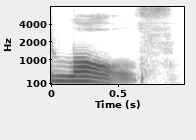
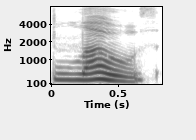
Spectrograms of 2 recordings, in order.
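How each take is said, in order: First: An extra L sound is added before the end. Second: No extra L sound is added before the end. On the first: The speaker calls it wrong. "You like add a weird L on the end of Lowell's" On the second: The speaker calls it right. "It's Lowe's"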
